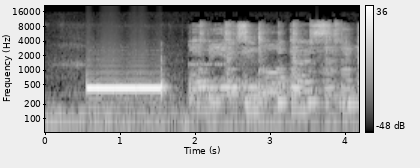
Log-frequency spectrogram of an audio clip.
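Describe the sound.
A single steady telephone tone sounds clearly for about a second, like a ring or dial tone on the line, as a call is placed to São Paulo. It then cuts off and voices begin talking.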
